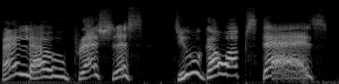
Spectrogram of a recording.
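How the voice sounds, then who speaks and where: A woman's voice: extremely high pitch, expressive, slow pace, gravelly, bright, forceful tone, no echo, soft background music, full character voice. An actress voicing a doting old grandmother in a video game, with a cooing, sing-song way of talking. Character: doting old grandmother guarding a house door.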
